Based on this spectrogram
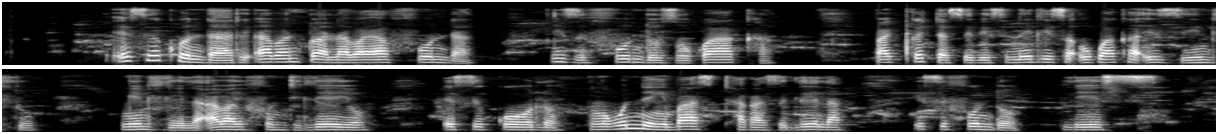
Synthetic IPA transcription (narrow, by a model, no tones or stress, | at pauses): ɛ̰sɛkʰɔndʱariʔaβantʼwanaβajafundʱa | izifundʱɔzɔɣwakʰaβaǃɛd̥ʱasɛβesɛnelisaʔuɣwakʰaʔizind͡ɮʱu | ŋɛnd͡ɮʱɛla̰ʔaβajifundʱilɛjɔ | esiɣɔːlɔŋoβuneŋiβajasi̥tʰaɣazɛlɛlaisifundʱɔ | leːsi̥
